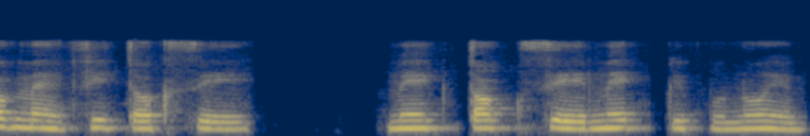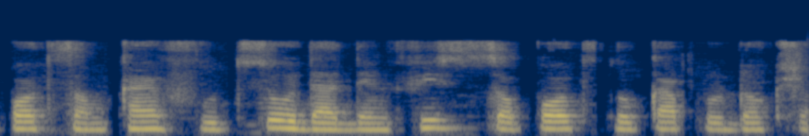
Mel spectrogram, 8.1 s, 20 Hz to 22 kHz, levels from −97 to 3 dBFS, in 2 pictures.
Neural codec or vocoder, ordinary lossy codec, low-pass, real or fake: none; AAC, 32 kbps; 7.2 kHz; real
